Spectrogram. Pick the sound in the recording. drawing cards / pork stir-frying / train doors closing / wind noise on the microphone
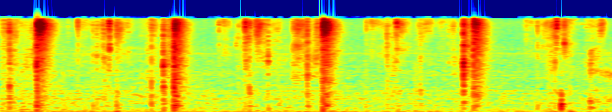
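drawing cards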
